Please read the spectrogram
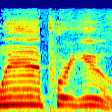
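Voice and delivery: sarcastic drawl. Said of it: "I was being sarcastic when I said".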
